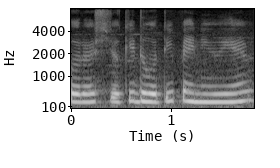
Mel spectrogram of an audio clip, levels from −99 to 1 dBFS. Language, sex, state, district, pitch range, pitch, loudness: Hindi, female, Bihar, Vaishali, 240-265 Hz, 245 Hz, -25 LUFS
